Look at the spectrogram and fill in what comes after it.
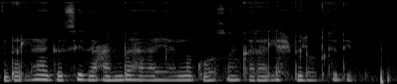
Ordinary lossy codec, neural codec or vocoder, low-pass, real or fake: none; none; none; real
